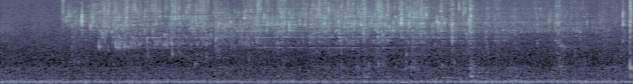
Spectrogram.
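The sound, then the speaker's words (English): Water pours steadily into a container for several seconds, a continuous splashing trickle with small drip-like spatters, fairly quiet and heard alone over a low background hum. “And so imagine that this is God pouring into us.”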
